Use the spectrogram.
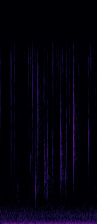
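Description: Water poured from a cup into a car detailing container, a faint, quick trickle of splashing drips over a quiet low hum.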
